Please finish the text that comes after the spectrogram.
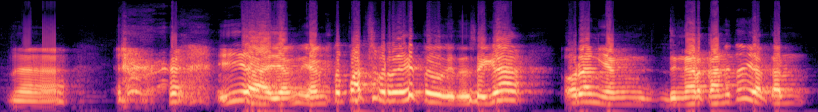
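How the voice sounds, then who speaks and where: A man's voice: high-pitched, big pitch swings, moderate pace, gravelly, a bit bright, dull audio. A middle-aged man with a Javanese accent giving a religious study talk, chatty and joking, laughing often and slipping into Javanese. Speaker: preacher.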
